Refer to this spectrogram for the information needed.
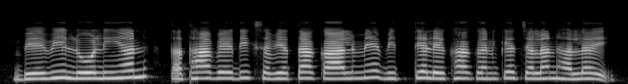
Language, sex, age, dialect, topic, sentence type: Magahi, female, 25-30, Western, banking, statement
